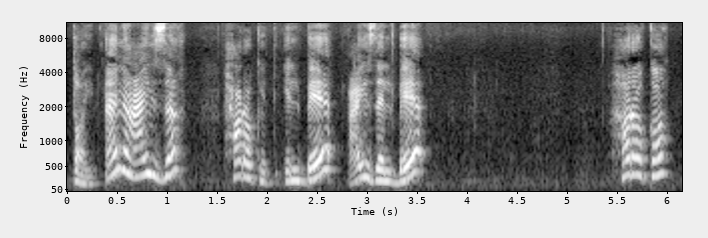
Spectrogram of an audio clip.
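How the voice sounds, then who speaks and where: A woman with an Egyptian Arabic accent leads a children's reading lesson. Her voice sits a little high, and she asks questions and answers them herself, drawing out syllables slowly. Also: big pitch swings. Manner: explains in a question-and-answer way, stretching out sounds and syllables. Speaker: teacher.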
